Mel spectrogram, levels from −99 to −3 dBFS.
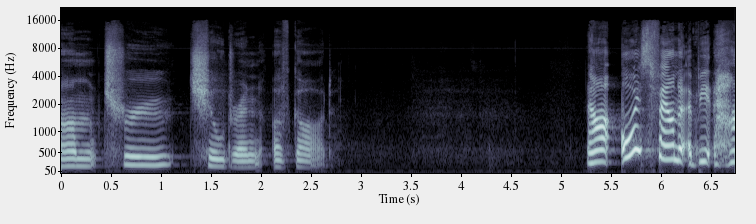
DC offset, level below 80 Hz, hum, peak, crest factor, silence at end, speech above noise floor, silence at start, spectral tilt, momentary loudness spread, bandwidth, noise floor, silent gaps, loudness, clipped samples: under 0.1%; -78 dBFS; none; -8 dBFS; 18 dB; 0 s; 53 dB; 0 s; -3 dB/octave; 17 LU; 16 kHz; -77 dBFS; none; -24 LUFS; under 0.1%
